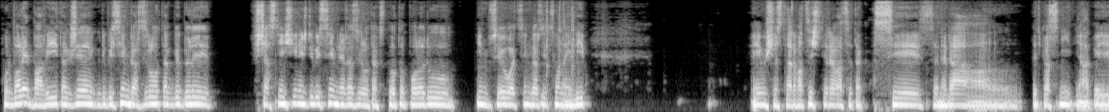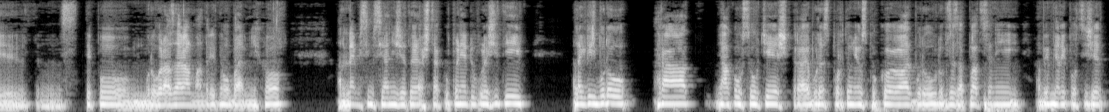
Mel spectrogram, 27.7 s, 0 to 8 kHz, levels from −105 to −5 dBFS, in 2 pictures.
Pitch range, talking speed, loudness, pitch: 115-140 Hz, 165 wpm, -15 LUFS, 135 Hz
